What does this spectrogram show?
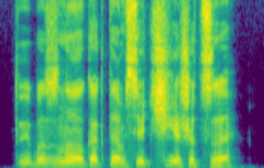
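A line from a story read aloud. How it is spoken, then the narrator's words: Moaning growl. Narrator (Russian): Не то простонал, не то прорычал он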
